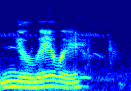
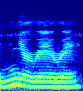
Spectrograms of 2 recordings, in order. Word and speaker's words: Nyerere: in a place called nyerere No you don't say it like that you say nyerere National Park it's commonly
